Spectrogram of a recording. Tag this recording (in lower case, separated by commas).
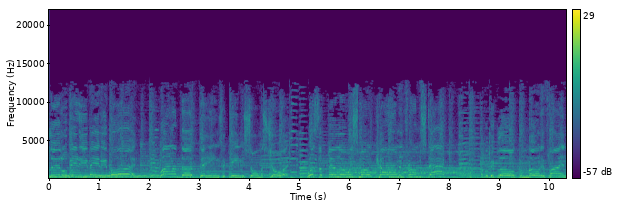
happy music, music, funk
